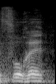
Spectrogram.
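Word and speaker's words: Forez: C'est forêt. Forêt. C'est lié à la forêt. C'est faux RZ. Ouais. Ça n'a rien à voir. Le Z se prononce pas.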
